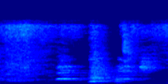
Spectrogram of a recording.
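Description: A dog barking faintly, two short barks about a second apart.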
